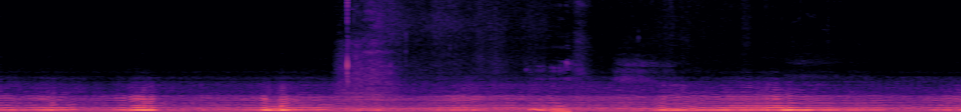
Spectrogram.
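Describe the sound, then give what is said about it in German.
Bees buzz inside a beehive, a steady droning hum that swells and eases slightly in loudness throughout, with no voices. “Fünftens, der Bienenkorb.”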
